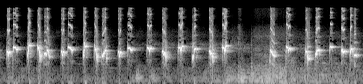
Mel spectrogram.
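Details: Sooty-headed bulbul, trucukan, in fighting 'tarung' and long 'ropel' song used as a lure to make other bulbuls answer; loud rapid bubbly whistled notes around two kilohertz in quick bursts, brief pause midway with faint low background rumble.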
